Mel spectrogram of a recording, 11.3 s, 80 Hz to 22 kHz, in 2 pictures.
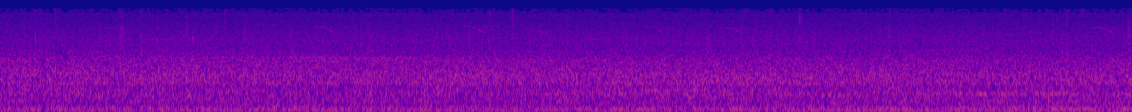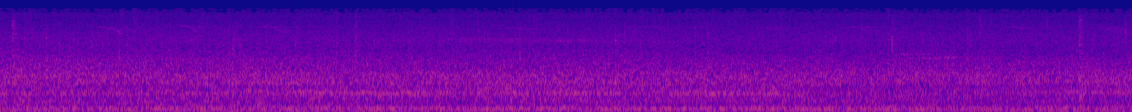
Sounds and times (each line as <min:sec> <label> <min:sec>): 0:00.0 light rain 0:11.3
0:00.0 northbound traffic 0:11.3
0:04.6 birds 0:11.3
